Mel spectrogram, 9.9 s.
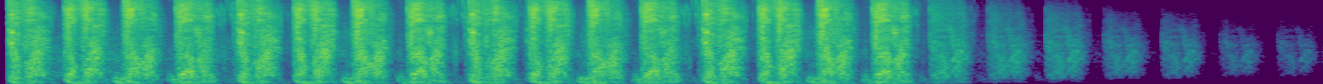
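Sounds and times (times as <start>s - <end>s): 
wet shamanic voice in psytrance: 0.0s - 7.5s.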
